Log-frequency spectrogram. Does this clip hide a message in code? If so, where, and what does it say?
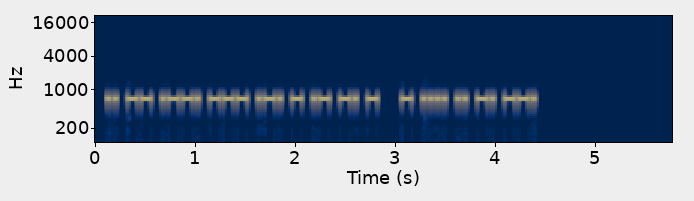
Yes: Morse code from 0.1 to 4.4 s, heard as a keyed tone, about 44 wpm, 700 Hz. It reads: IMPORTANT THING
